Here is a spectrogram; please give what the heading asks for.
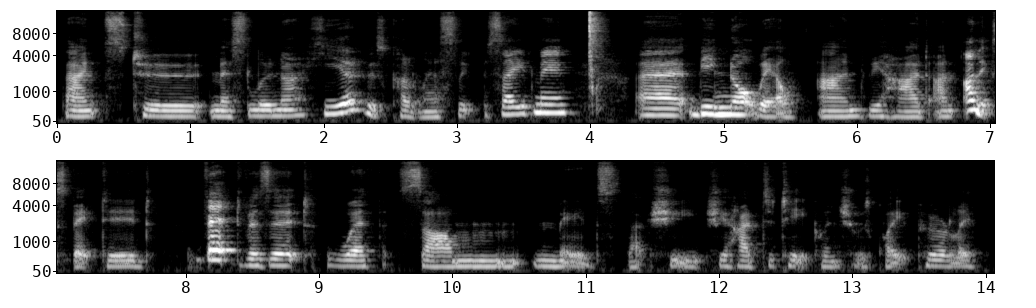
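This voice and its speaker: A woman, chatting casually to camera as a vlogger, her voice a little croaky and her talk full of restarts and ums. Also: deep voice, takes it slowly, darkish tone. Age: 50s. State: slightly croaky voice.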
